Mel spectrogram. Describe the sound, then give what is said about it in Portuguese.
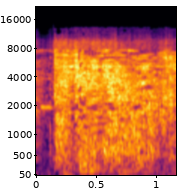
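A sudden loud crash as Robin trips and falls onto Batman and Robin's cuckoo clock, followed by a second of harsh shattering and clattering debris, with no voices. “Você caiu em cima do nosso cuco!”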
